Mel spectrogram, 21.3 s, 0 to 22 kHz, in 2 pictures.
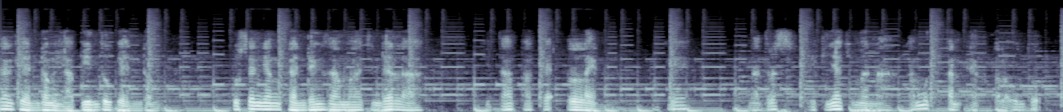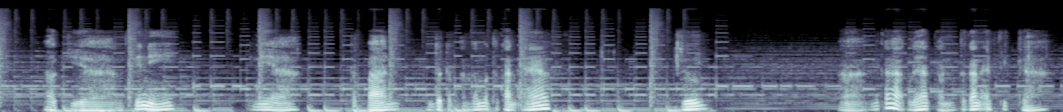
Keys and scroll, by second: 18.5 z, 21.0 F3.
